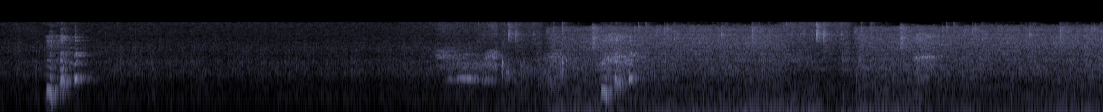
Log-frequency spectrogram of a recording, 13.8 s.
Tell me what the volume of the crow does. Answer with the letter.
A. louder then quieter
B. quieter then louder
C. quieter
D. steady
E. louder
C.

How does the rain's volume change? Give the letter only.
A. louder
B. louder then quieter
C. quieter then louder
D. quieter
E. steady
A.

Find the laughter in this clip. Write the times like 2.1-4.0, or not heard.
0.6-1.0, 7.5-8.0.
